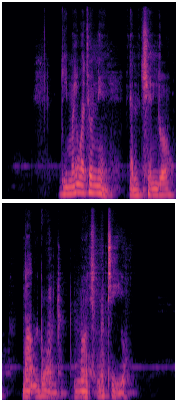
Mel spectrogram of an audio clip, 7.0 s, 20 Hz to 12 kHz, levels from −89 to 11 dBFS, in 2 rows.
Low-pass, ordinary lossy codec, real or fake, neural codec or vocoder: 10.8 kHz; AAC, 64 kbps; fake; codec, 44.1 kHz, 1.7 kbps, Pupu-Codec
